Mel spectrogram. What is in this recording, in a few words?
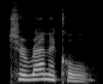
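"tyrannical", English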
